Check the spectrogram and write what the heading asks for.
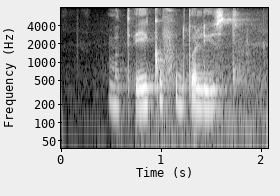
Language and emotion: Russian, neutral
